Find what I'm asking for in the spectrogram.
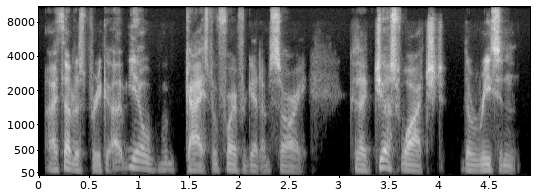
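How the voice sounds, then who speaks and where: A man's voice: fairly low pitch, fast talker, no room sound. A man co-hosting a casual podcast, chatty and loose, hedging with filler words. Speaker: podcast co-host.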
